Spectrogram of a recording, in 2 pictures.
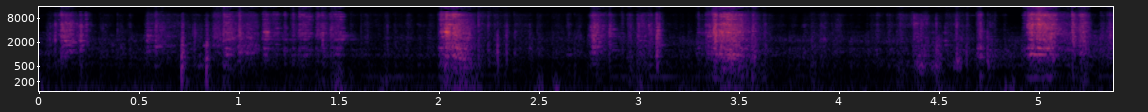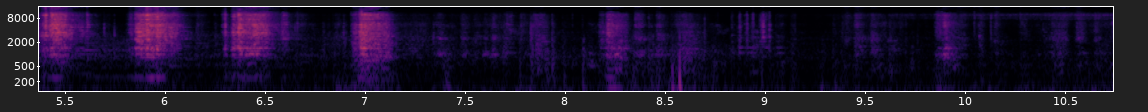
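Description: Shovel scraping and scooping through gravel and rubble: about ten short, irregular scrapes, the loudest in the middle.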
